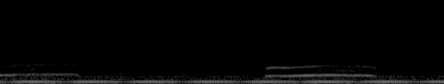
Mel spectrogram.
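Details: Sleeping cat napping: soft, slow breathing with thin whistling tones on two breaths over a low steady hum; gentle snoring.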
